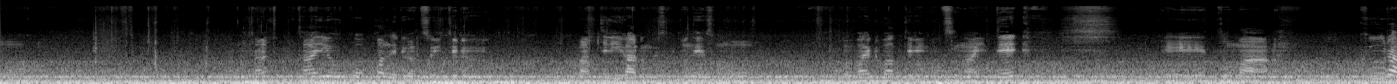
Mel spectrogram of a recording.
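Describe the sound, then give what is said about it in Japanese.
A steady, loud low rumble of a car cruising along a road at about 80 km/h fills the whole recording, with a man talking over the continuous engine and road noise from inside the vehicle. “でまあ車の速度はまあ80キロぐらいでちょっとぼちぼち行ってて、まあ、なるべく坂道でこう充電するっていうかね回生ブレーキみたいなのもエンジンブレーキがかかるとなんつうかね充電されるんでね”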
